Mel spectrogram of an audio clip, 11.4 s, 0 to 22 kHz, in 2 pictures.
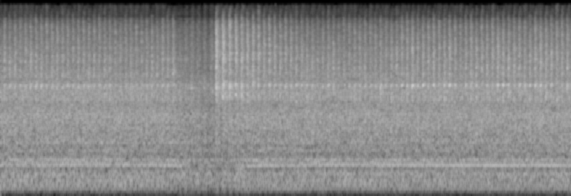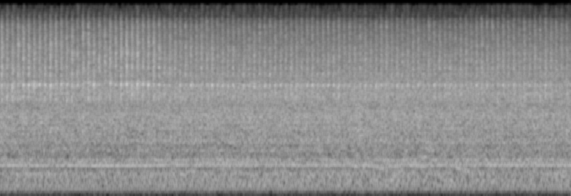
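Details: Billy Goat leaf blower, Briggs & Stratton 9.5 hp single found headed to scrap, sooty plug, low compression, slightly choked: loud steady single-cylinder roar with no misses or backfires, running well.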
